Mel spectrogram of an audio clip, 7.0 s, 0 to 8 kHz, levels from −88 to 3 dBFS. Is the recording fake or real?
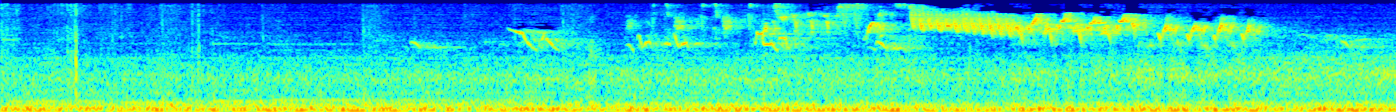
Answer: real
